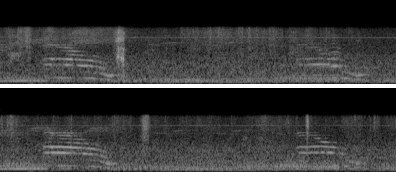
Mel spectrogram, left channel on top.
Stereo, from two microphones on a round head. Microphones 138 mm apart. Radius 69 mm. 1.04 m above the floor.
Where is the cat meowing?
35° right (ahead or behind), 4.5 m.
